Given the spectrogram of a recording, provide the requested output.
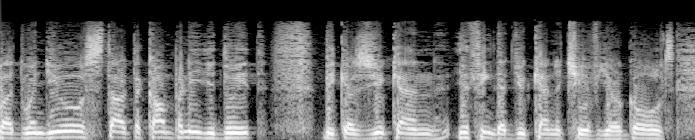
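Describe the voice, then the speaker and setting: A fairly high-pitched male voice with a dry, close sound and no echo, over noticeable background noise. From Catalonia, Spain (Lleida). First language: Catalan/Spanish. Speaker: company founder. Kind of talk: investor presentation. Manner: halting, many fillers.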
